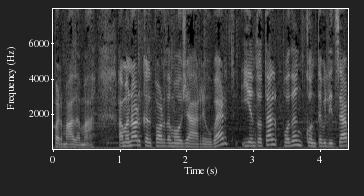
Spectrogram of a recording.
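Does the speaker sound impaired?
No.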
